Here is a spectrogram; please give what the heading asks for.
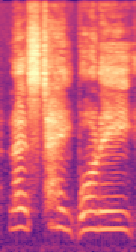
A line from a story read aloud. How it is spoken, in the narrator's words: cried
